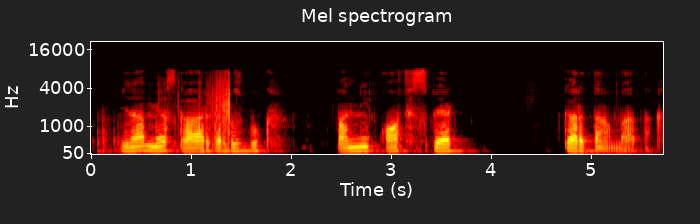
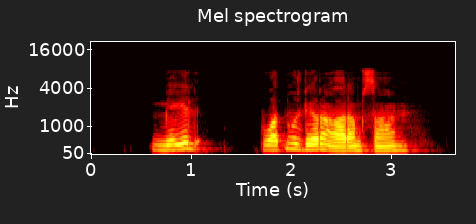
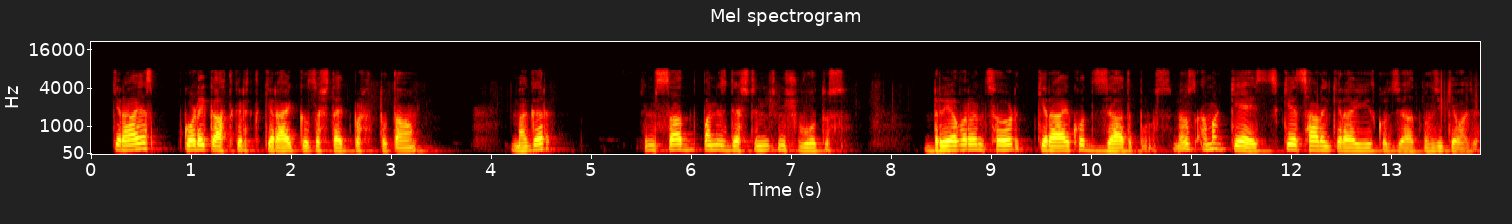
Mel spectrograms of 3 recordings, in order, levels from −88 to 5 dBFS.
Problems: none marked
